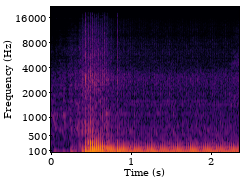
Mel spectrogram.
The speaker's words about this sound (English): I'm putting the key in. I'm gonna give it a try. I'm gonna fire it up. Okay. Here we go. 3, 2, 1.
